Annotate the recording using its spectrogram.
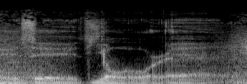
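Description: A deep, growling voice over a low rumble, with a brief drop-out just under a second in.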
